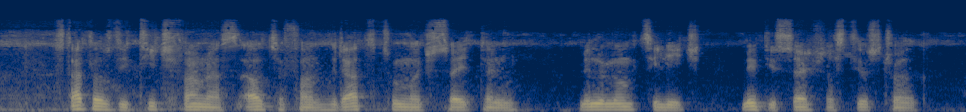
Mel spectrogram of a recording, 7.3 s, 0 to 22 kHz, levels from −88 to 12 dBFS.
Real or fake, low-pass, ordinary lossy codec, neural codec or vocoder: fake; 10.8 kHz; none; codec, 24 kHz, 0.9 kbps, WavTokenizer, medium speech release version 1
